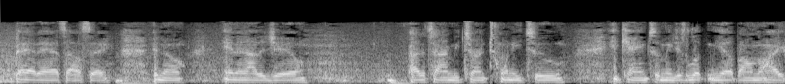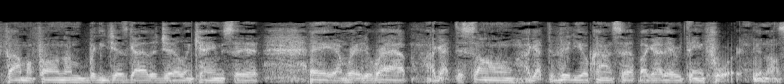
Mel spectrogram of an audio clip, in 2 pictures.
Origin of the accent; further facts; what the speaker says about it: Chicago, Illinois, United States; now in Champaign, United States; I'm from Champaign. I've been here, living in the area for about 17 years now, originally from Chicago, Illinois.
